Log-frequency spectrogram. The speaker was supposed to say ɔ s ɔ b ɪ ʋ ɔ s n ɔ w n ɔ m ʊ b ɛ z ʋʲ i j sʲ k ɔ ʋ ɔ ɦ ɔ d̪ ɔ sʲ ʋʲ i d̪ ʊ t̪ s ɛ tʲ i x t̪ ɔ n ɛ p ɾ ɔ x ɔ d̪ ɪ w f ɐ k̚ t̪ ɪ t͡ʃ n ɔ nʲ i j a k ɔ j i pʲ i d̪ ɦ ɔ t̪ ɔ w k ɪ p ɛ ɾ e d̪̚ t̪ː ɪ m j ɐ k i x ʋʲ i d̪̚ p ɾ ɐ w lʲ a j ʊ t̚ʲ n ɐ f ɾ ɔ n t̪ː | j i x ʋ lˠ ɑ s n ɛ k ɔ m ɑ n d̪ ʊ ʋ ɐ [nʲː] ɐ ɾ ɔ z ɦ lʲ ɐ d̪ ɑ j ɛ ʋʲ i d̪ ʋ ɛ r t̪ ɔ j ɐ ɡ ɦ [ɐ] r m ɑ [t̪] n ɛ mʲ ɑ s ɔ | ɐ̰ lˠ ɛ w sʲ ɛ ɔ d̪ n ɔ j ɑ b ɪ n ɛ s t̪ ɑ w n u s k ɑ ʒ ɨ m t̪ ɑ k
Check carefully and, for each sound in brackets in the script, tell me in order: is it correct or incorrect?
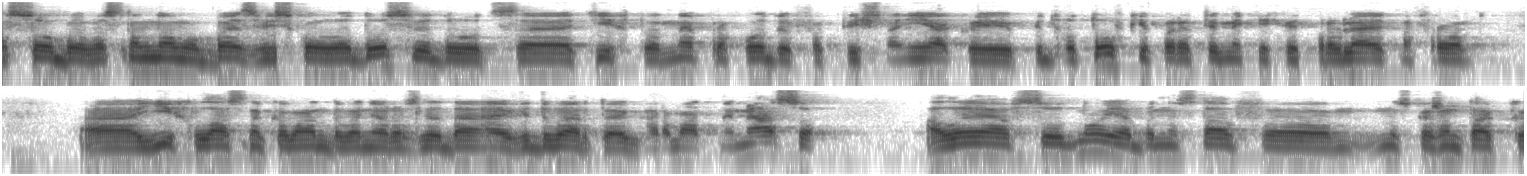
correct, correct, correct

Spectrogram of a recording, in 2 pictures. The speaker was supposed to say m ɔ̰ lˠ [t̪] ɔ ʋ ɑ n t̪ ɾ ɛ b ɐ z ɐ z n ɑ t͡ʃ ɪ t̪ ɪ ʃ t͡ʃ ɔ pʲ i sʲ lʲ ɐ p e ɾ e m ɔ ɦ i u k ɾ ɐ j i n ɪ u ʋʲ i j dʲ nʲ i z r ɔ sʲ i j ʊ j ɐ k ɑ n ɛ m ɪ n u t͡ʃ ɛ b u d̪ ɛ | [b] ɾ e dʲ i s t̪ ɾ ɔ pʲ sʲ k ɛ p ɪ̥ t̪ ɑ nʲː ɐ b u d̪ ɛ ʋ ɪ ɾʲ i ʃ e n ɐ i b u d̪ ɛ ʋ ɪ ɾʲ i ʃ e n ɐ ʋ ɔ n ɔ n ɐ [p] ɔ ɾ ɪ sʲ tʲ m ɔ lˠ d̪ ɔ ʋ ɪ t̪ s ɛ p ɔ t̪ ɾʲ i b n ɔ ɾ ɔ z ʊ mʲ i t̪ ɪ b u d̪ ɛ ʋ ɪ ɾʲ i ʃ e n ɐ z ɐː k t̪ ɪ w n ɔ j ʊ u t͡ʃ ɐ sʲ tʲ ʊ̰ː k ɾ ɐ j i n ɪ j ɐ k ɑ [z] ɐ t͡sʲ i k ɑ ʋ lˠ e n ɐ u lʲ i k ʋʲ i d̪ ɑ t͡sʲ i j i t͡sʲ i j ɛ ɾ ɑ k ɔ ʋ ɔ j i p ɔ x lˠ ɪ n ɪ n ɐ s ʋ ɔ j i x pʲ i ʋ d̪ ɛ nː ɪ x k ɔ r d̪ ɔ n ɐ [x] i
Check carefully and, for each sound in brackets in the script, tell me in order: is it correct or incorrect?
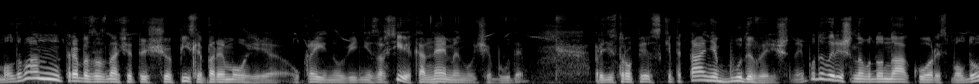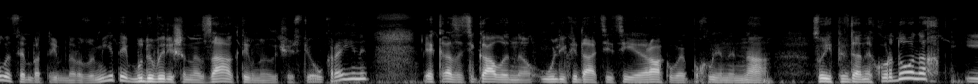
incorrect: d̪, incorrect: p, incorrect: k, correct, correct

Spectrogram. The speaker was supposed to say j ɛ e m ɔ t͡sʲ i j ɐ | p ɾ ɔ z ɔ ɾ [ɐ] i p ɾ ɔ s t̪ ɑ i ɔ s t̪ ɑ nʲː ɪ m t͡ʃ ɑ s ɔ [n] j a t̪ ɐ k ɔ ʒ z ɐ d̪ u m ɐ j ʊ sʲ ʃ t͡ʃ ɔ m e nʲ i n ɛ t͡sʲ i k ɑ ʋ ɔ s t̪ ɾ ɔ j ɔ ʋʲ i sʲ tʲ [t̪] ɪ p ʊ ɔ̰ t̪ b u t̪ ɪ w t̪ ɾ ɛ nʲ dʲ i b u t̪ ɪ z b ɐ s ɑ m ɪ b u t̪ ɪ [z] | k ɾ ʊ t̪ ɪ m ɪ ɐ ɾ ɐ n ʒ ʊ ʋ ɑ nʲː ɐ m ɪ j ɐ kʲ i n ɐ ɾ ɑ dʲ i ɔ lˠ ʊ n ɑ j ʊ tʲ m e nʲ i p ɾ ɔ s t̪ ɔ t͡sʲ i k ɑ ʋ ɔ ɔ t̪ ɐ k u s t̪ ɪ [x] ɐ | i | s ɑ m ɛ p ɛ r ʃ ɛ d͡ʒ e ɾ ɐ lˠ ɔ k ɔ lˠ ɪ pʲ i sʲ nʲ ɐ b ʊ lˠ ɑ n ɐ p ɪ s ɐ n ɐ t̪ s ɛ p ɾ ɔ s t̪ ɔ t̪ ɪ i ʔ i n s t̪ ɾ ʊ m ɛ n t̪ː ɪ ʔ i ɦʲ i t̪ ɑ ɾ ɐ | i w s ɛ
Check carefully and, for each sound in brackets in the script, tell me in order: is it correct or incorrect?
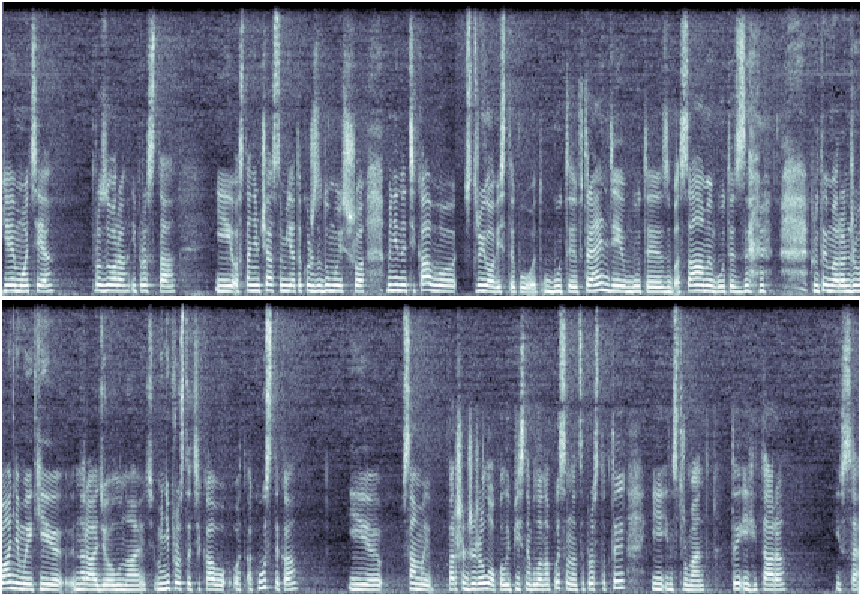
correct, incorrect: m, correct, correct, incorrect: k

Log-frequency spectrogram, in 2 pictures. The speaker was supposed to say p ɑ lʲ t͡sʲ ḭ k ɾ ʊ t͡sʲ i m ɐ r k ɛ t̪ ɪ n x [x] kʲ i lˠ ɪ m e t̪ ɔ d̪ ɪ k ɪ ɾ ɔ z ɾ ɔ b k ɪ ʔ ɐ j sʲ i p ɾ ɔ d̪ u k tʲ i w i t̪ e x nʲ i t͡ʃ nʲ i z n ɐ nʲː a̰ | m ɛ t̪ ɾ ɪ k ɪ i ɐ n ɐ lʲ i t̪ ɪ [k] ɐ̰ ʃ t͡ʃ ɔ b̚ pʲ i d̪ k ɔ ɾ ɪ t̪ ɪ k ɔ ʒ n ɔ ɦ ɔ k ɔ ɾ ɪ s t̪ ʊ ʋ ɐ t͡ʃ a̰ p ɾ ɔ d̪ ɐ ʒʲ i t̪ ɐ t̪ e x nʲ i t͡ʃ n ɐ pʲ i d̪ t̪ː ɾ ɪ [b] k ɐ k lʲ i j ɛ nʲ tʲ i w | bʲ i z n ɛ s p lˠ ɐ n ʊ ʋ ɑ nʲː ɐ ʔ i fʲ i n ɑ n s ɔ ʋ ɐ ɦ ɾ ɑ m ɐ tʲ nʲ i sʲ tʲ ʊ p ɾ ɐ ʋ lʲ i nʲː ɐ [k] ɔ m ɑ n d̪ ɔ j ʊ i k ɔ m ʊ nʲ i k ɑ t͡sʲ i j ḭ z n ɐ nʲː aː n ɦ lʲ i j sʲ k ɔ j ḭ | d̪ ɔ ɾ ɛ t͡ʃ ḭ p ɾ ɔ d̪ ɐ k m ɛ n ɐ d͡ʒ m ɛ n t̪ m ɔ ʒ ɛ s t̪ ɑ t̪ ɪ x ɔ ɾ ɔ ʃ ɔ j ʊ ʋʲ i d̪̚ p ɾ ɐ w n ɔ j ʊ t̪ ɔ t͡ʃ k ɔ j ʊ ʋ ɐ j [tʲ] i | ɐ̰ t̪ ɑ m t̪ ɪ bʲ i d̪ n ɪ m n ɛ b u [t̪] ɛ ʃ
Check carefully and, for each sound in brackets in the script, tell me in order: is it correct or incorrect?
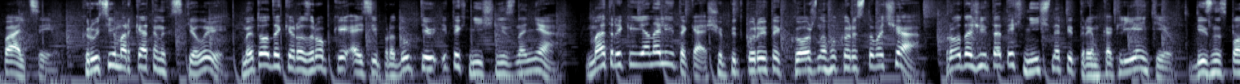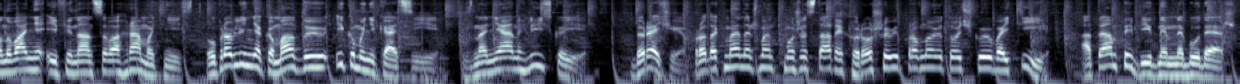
incorrect: s, correct, incorrect: m, correct, correct, incorrect: d̪

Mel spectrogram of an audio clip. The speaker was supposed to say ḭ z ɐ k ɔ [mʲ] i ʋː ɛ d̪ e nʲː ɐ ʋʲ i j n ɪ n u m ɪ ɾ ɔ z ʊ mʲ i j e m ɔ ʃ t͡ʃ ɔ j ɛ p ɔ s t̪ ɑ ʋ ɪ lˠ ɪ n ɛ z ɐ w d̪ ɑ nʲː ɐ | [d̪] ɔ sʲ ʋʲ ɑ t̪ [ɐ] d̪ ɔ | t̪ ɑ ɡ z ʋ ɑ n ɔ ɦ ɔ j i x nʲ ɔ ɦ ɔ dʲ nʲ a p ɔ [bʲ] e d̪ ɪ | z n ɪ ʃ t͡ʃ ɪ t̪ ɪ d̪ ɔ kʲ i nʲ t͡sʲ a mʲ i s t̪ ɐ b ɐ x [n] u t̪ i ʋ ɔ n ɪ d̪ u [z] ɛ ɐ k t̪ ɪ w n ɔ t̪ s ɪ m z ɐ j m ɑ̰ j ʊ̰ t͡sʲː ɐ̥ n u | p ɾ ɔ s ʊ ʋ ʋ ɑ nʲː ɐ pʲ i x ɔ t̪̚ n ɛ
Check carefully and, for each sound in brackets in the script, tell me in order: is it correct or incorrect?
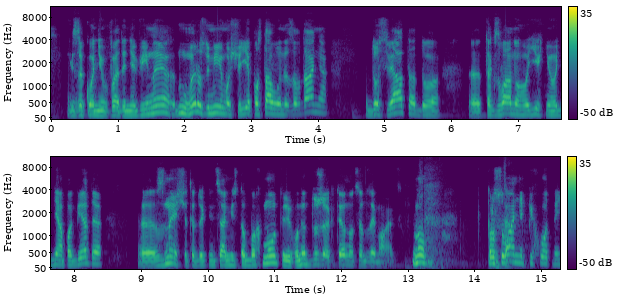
incorrect: nʲ, correct, correct, correct, incorrect: m, incorrect: ʒ

